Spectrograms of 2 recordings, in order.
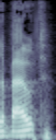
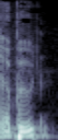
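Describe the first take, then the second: First: The vowel is the standard American one. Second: The vowel is shifted toward a Canadian-like sound. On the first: "the word about" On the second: "it becomes a very Canadian aboot"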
